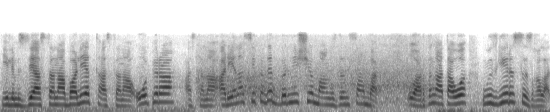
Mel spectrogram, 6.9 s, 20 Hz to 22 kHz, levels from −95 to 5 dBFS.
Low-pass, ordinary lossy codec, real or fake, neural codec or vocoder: 7.2 kHz; Opus, 16 kbps; real; none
